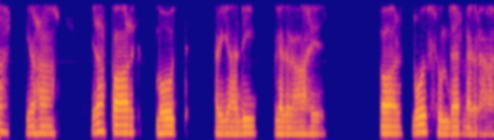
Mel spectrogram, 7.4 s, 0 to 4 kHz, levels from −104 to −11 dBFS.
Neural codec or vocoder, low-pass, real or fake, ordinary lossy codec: codec, 16 kHz, 4 kbps, X-Codec, HuBERT features, trained on LibriSpeech; 3.6 kHz; fake; none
